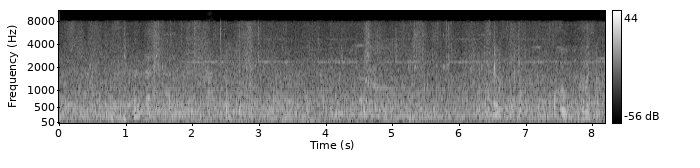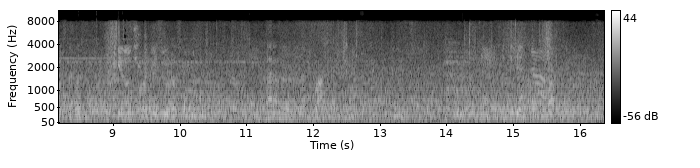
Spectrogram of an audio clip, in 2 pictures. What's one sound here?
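A bag rustles as gear is stuffed into it.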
